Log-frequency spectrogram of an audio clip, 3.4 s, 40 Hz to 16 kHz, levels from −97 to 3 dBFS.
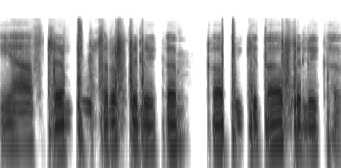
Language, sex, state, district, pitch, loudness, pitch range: Hindi, male, Uttar Pradesh, Budaun, 95 Hz, -16 LUFS, 95-100 Hz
